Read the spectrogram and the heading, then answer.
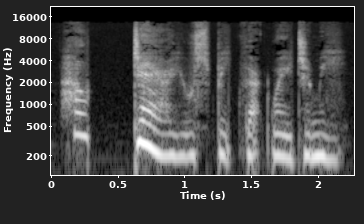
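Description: A woman's voice: on the high side, sing-song, normal speed, no echo, clean studio sound, voice pushed up. A woman voicing a spoilt, headstrong aristocratic girl of seventeen in an audiobook, imperious, petulant and insistent. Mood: defiant.

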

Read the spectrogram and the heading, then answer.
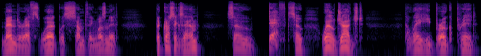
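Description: A man's voice: fairly low pitch, a little slow, a bit bright, husky, no echo, clean studio sound, voice pushed up. A man voicing an eager, earnest young inquisitor in an audiobook, with a gushing, deferential and hesitant manner. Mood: admiring. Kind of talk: audiobook character dialogue.

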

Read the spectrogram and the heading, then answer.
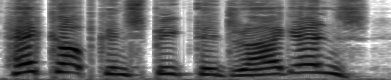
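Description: A man voicing an excitable boyish young male Viking with a squeaky, eager voice. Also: moderate pace, no room sound, clean studio sound. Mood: urgent.

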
